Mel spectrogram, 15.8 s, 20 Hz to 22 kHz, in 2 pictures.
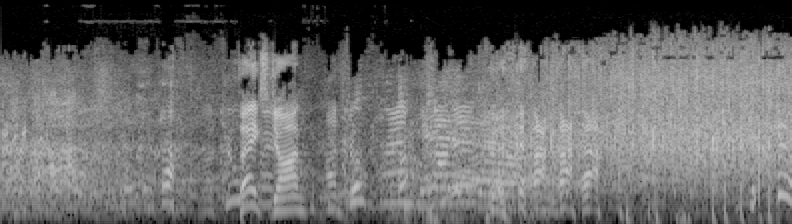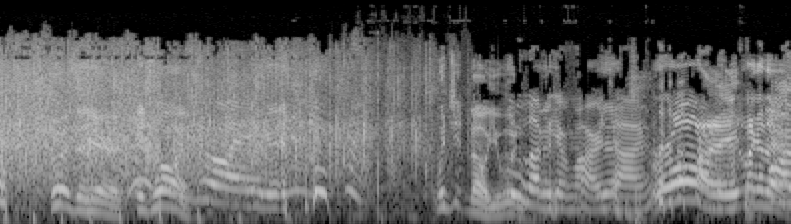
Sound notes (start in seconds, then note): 0.0 laughter; 6.8 applause; 7.2 laughs; 10.4 laughter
